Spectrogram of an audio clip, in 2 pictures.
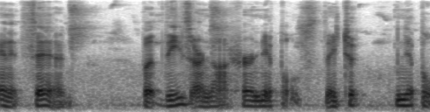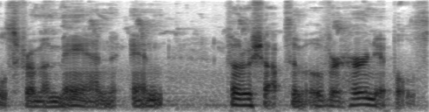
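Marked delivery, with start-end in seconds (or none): none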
